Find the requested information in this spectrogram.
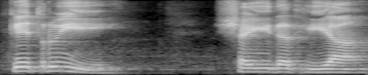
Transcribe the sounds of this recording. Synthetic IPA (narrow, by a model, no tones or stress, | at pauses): keːt̪ɾui | ʃɐɦiːd̪ɐt̪ɦijaː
